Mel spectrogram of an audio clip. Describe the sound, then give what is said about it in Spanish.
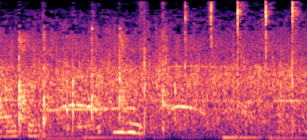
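Steady applause fills the few seconds, a dense patter of many hands clapping, with faint voices and tonal sounds murmuring underneath. “Lo cual pues es de agradecerse y se merece un aplauso, ¿verdad?”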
